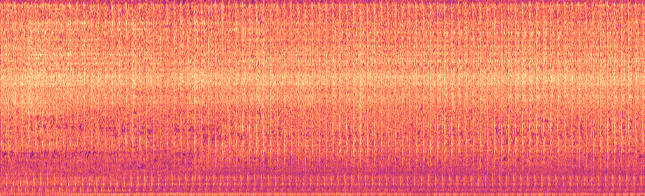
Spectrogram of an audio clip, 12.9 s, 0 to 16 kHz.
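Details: 2006 Mitsubishi Eclipse at idle, knock began right after an oil change with Royal Purple 5W-20 plus new cam and oxygen sensors; now a cylinder 5 misfire code: steady idle with a regular light knock, three or four a second, cause unknown.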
